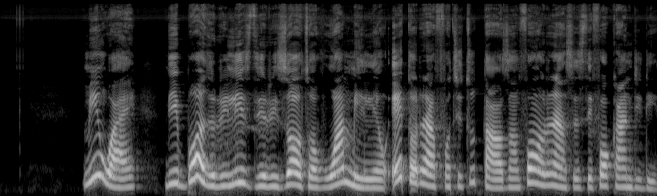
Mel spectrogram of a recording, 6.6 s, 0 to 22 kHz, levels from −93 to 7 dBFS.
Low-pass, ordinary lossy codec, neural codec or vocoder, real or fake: none; none; none; real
